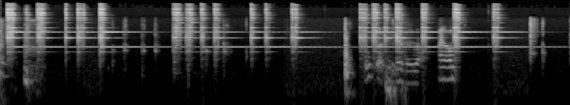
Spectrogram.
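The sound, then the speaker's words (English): A fire bell rings loud in rapid, uneven bursts, its sustained metallic tone hanging between strikes, with voices briefly talking underneath partway through. “What are you doing ringing a fire bell?”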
